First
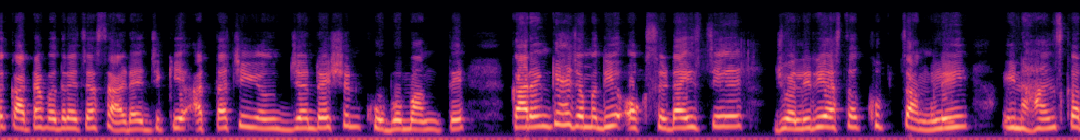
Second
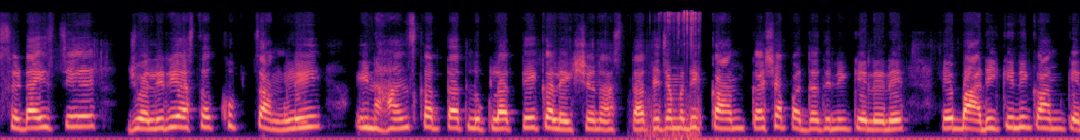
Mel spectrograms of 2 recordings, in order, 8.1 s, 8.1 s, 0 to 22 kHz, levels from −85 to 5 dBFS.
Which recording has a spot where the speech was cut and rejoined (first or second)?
second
